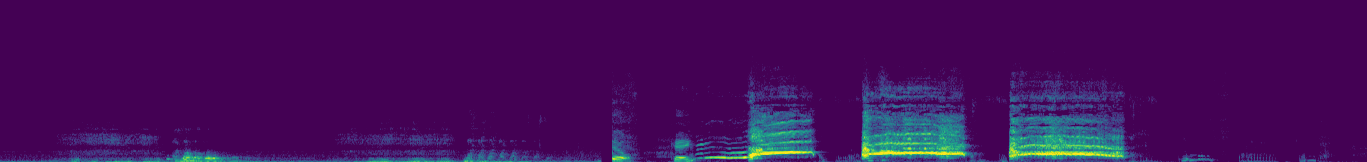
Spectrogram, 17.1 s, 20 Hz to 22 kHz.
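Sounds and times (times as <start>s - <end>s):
dog wailing high-pitched: 8.7s - 10.2s, 10.8s - 14.1s.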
